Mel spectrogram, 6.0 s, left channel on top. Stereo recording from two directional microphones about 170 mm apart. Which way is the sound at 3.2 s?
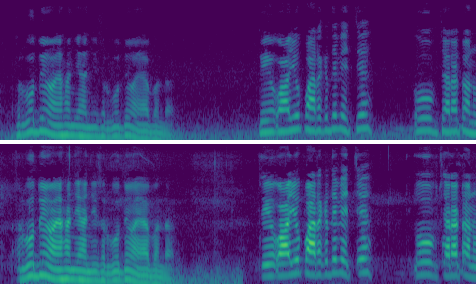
25° left (ahead or behind).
